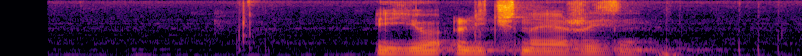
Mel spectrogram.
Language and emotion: Russian, neutral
